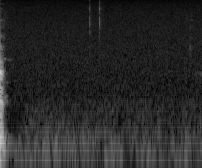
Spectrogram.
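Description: Two faint clicks close together about a second in, over a low background hush: a computer mouse clicked to advance a presentation slide.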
